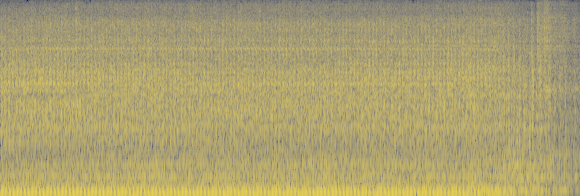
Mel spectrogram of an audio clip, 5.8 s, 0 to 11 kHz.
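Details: John Deere stationary engine on a strawberry-field irrigation pump, after an emergency clutch replacement. Steady low diesel thrum at an even beat around 200 per minute, then it winds down smoothly; the engine sounds healthy.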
